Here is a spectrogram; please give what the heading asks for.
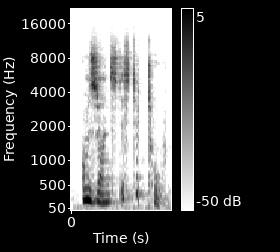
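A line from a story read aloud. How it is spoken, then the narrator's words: Gentle speech. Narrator (German): sagte Akif sanft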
